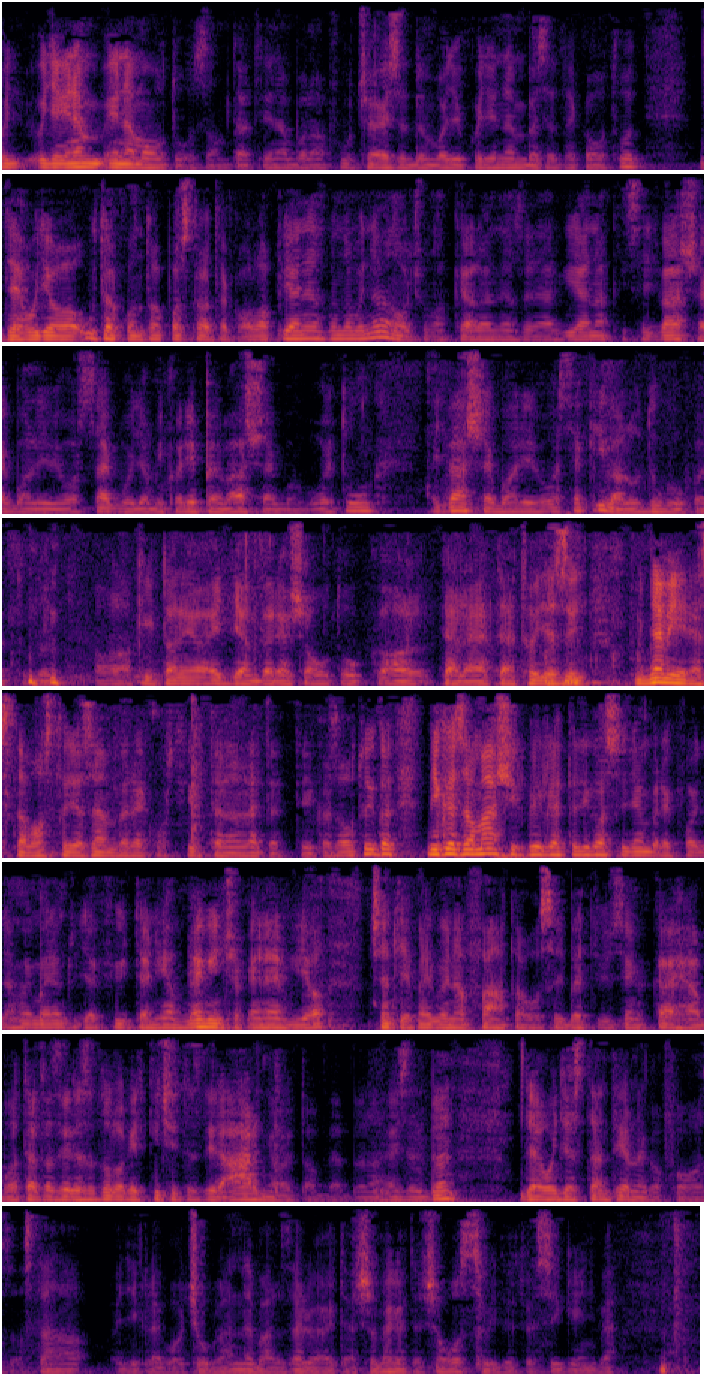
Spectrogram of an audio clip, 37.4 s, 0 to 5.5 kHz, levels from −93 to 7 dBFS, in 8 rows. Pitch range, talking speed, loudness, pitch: 95-110 Hz, 215 wpm, -38 LUFS, 100 Hz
